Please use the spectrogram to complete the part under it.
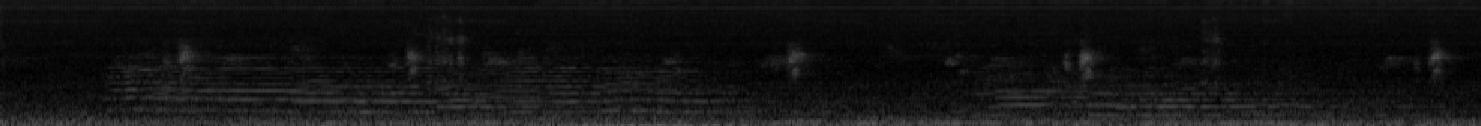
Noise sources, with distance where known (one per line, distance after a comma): music from a fixed source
